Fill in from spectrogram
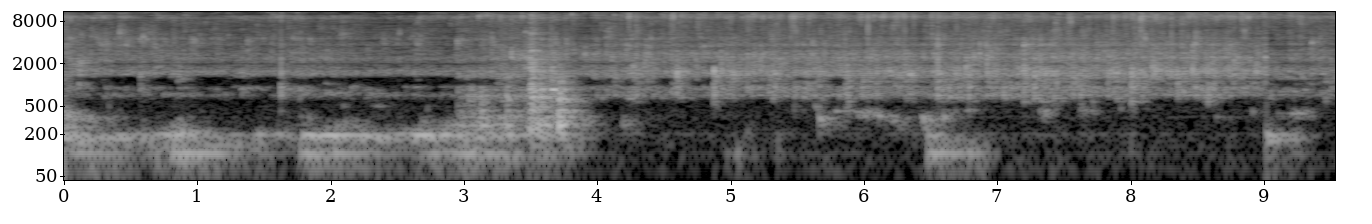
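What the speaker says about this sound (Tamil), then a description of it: "கடுகு பொறிஞ்சி வருது" Mustard seeds splutter in hot oil in a pan while cooking a kara kuzhambu, giving a faint, continuous sizzling hiss with soft crackles throughout.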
